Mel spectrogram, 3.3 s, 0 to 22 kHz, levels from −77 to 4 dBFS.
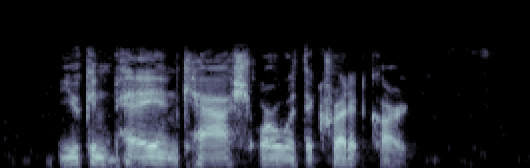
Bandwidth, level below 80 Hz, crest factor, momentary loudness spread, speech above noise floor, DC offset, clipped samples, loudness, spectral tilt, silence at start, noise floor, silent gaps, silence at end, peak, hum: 8.4 kHz; -56 dBFS; 20 dB; 10 LU; 41 dB; under 0.1%; under 0.1%; -20 LUFS; -3 dB/octave; 0.4 s; -62 dBFS; none; 0.8 s; -2 dBFS; none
